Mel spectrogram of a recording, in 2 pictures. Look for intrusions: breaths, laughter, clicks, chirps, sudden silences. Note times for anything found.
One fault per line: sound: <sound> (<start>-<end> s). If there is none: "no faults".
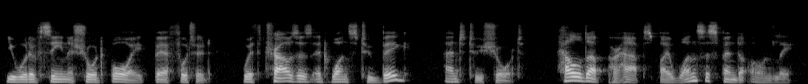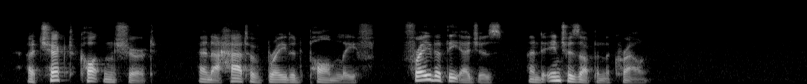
no faults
